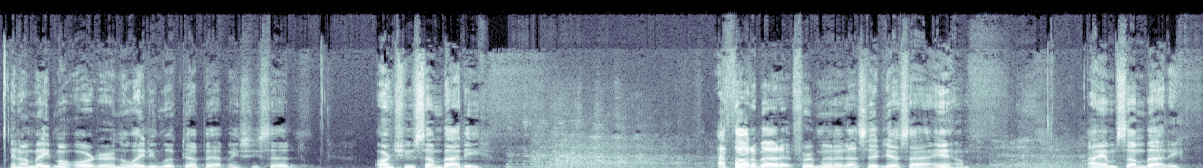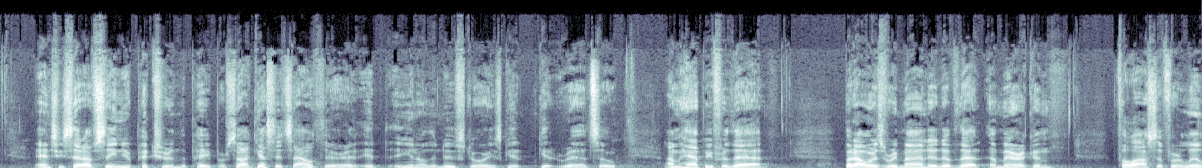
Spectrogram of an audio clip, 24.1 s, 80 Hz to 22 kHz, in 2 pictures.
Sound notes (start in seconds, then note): 5.1 audience laughs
